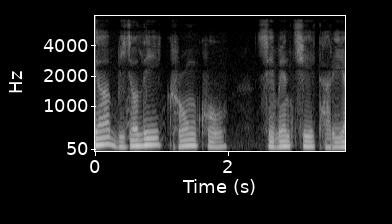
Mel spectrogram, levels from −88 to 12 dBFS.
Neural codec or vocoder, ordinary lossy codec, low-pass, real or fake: none; none; 7.2 kHz; real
